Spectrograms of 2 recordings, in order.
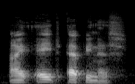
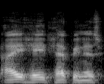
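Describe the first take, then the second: First: The H sounds are dropped. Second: The H sounds are pronounced.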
